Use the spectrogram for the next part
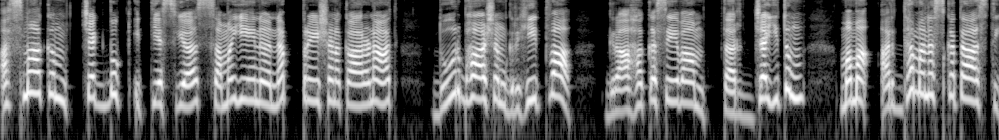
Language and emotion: Sanskrit, angry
